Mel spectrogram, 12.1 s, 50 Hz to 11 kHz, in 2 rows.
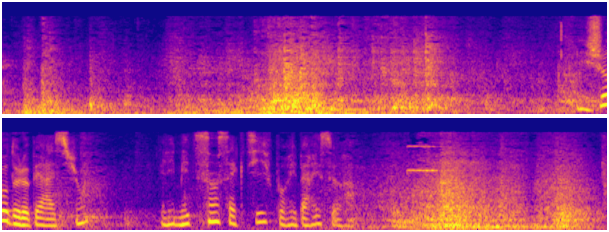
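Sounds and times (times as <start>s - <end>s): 
elevator doors sliding open at the first floor: 0.0s - 7.2s, 9.6s - 12.0s
speech: 5.9s - 10.7s.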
